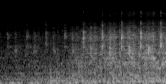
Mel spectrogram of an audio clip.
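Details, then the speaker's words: Nissan R34 Skyline at 149,000 km, parked in the weather for 10 years, first run on its own with stale fuel and no coolant; uneven, lumpy idle with irregular ticking and stumbles, a horrible misfire. The fuel pump hose is to be replaced. "The engine sounds like ass. It's got no coolant in it, but she's actually staying on under her own power. As you can see, as you can hear, it's got a horrible misfire."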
